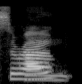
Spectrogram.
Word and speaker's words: Sarai: But following that, we have Saray. Am I pronouncing that? Yes, Sarai.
